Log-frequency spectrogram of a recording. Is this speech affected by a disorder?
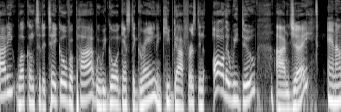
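No.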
